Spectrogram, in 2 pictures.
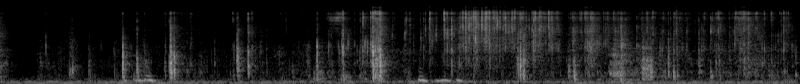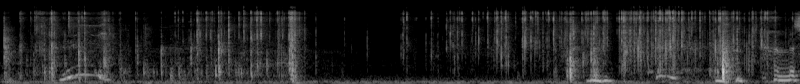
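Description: A crinkly plastic wrapper being crumpled and torn open by hand to free a small toy figure, with dense crackling and sharp snaps that pause briefly before starting again.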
